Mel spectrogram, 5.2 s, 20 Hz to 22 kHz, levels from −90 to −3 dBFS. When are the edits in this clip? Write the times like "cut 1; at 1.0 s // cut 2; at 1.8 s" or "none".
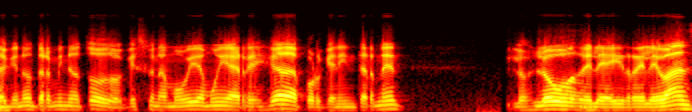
none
